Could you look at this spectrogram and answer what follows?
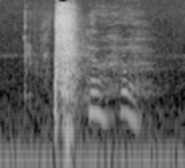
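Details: Single loud, explosive sneeze after a quick in-breath, followed by a short voiced sound, from a person's allergy attack in a sneezing fit that grows from normal to forceful, congested sneezes; sneezing.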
